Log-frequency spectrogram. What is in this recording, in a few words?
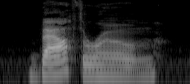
"bathroom", English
